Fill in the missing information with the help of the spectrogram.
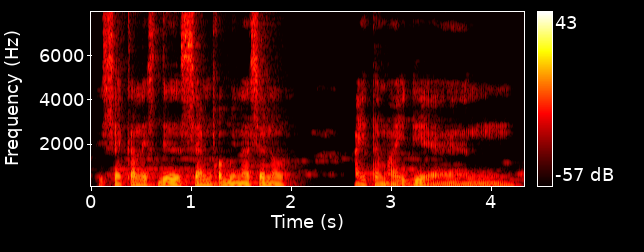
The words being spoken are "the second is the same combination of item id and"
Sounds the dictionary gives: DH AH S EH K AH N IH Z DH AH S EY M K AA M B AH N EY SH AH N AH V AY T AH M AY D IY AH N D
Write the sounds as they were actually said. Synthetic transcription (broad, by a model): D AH S EH K AH N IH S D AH S EY M K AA M B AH N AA S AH N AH F AY T AH M AY D IY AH N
